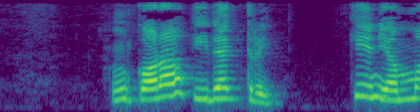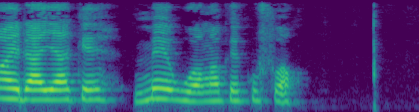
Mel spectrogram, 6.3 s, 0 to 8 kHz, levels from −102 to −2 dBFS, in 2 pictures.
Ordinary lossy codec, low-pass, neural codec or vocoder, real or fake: Opus, 64 kbps; 7.2 kHz; none; real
